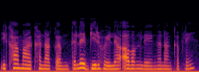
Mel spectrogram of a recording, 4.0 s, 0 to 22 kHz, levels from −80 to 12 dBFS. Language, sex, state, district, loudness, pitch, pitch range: Wancho, female, Arunachal Pradesh, Longding, -17 LUFS, 200 Hz, 185-210 Hz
